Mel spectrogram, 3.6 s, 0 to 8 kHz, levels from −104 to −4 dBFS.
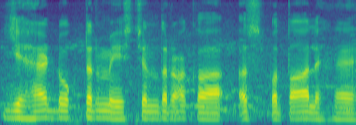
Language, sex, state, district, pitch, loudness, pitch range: Hindi, male, Uttar Pradesh, Saharanpur, 115 Hz, -17 LUFS, 105-125 Hz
